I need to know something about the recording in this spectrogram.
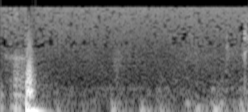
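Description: A single loud, low thump about a quarter of a second in, then a low hum.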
